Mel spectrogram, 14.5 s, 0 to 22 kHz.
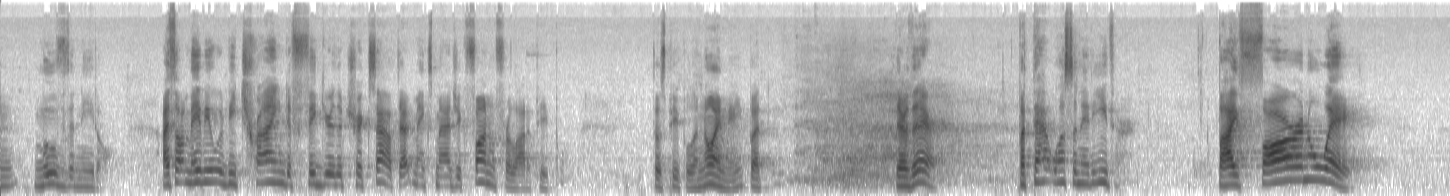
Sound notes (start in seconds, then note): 9.7 laughter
